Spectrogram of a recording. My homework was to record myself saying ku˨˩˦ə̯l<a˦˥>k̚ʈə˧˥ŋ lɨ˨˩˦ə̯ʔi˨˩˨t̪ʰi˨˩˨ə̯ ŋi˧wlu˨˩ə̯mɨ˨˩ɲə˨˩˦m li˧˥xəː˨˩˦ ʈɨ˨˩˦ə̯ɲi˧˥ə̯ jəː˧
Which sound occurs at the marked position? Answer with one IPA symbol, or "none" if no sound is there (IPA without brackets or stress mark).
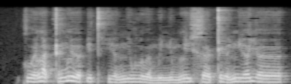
a˨˩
